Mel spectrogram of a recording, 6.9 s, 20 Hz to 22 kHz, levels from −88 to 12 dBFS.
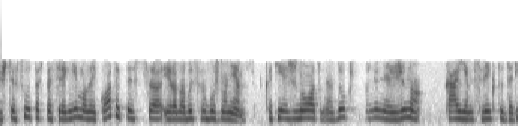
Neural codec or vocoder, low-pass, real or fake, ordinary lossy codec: none; 3.6 kHz; real; MP3, 32 kbps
